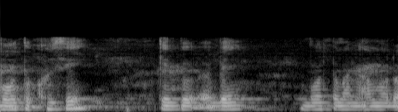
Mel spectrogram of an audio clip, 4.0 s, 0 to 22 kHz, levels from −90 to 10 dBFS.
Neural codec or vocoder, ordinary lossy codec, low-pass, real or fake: codec, 16 kHz, 16 kbps, FreqCodec, smaller model; none; 5.4 kHz; fake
